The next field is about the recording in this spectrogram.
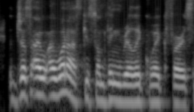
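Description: A speaker with a Spanish accent, using ordinary pitch variation. The background is quiet. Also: man. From Mexico. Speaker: podcast co-host. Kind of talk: interview.

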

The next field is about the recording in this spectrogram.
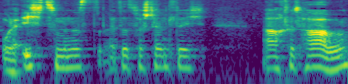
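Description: The voice belongs to a man and has a bright, sharp tone. He keeps to a moderate pace. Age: 20s. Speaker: social worker. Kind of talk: casual interview.

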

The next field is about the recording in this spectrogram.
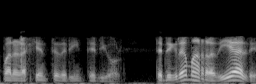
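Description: This man's voice moves in very wide pitch swings. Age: 80s+. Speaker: veteran local radio broadcaster. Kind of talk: interview.

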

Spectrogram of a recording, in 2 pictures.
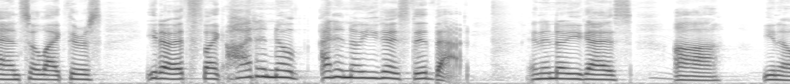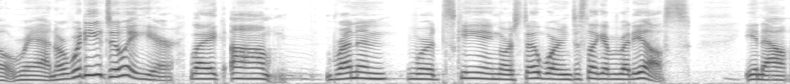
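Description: A woman with an American accent and an ordinary speaking voice talks at a fairly quick pace and medium pitch, with ordinary pitch variation, in a very clean recording with a silent background. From Brooklyn, New York. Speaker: ultrarunner and outdoor advocate. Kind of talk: live podcast conversation. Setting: live stage with audience.

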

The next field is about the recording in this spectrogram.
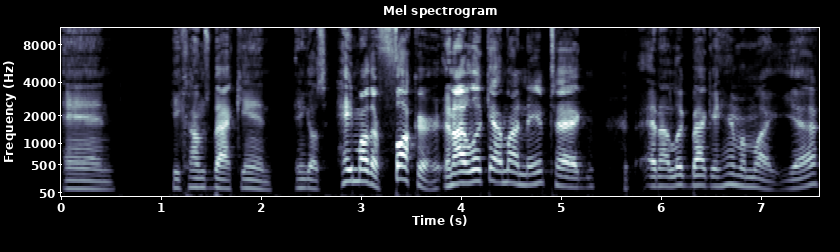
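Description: With an American accent, the voice moves at a moderate pace through very wide pitch swings. The recording is very clean, with a silent background. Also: man, fairly high pitch for a man. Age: 20s. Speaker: podcast host. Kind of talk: casual chat.

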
